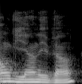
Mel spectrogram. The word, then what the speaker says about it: Enghien-les-Bains: où il présentait le film à Enghien-les-Bains, je ne sais pas comment on prononce, mais Enghien, je crois. – Enghien-les-Bains, ouais.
